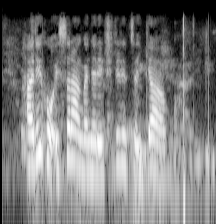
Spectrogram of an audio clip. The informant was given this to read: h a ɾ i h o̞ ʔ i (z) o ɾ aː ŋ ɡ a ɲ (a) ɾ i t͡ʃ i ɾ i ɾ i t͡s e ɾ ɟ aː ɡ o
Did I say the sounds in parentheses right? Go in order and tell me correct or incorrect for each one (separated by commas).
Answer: incorrect, correct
